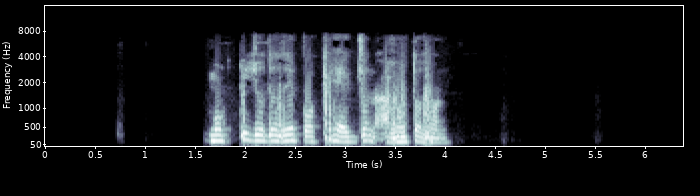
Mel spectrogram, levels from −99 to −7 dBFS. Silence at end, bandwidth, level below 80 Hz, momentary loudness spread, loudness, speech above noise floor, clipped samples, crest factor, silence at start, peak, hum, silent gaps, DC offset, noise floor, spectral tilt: 2.35 s; 7.8 kHz; -50 dBFS; 4 LU; -14 LUFS; 68 dB; under 0.1%; 16 dB; 1.65 s; -2 dBFS; none; none; under 0.1%; -80 dBFS; -6 dB/octave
